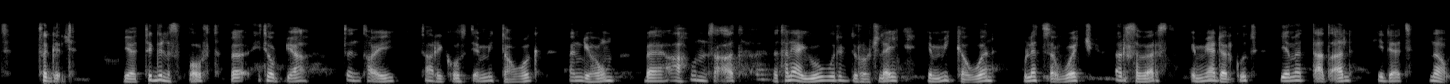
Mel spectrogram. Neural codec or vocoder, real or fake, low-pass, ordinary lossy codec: codec, 16 kHz, 4 kbps, X-Codec, HuBERT features, trained on LibriSpeech; fake; 7.2 kHz; Opus, 16 kbps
